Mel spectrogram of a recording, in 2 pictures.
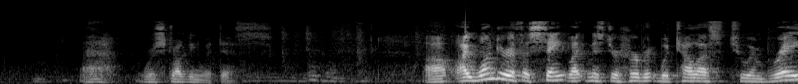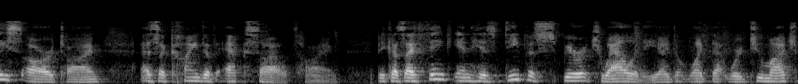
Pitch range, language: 120-160 Hz, English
